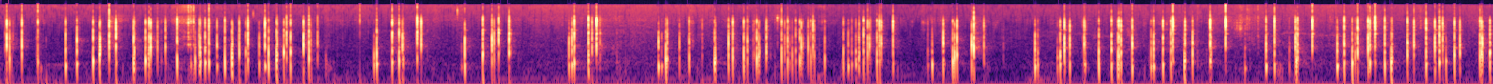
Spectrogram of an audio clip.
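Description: Long red nails scratch and tap rapidly on a small, hollow, rectangular pink plastic case. Many short, dry clicks and scrapes sound over a steady low hum.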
